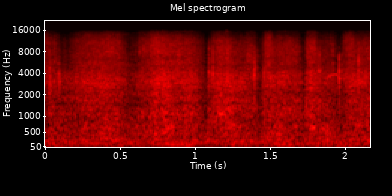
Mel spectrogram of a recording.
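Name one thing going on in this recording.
A paper towel wipes across tooled leather.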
